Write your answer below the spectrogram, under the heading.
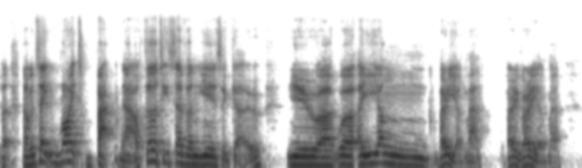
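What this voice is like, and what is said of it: Radio presenter style voice. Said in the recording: “I'm doing my best radio presenter impression”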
